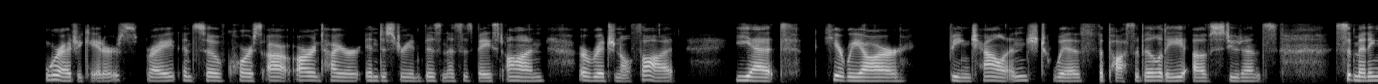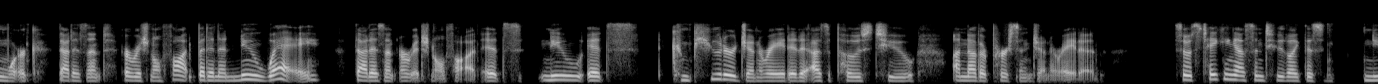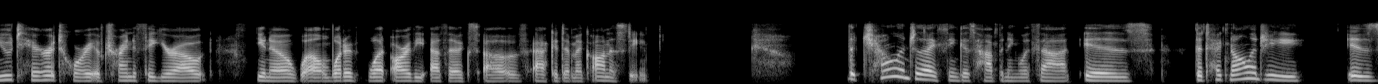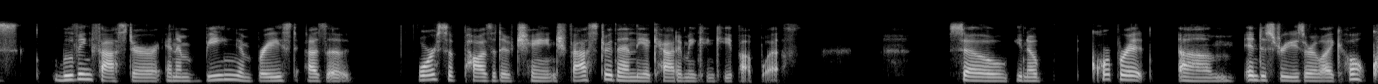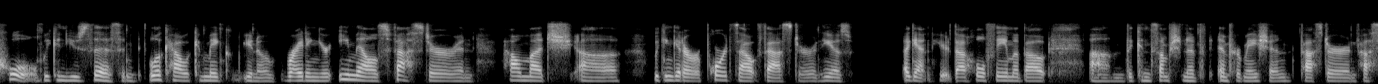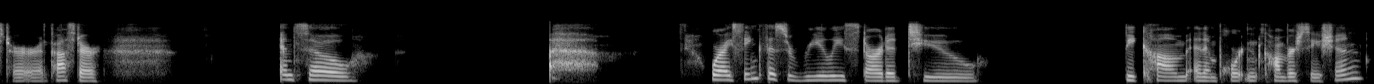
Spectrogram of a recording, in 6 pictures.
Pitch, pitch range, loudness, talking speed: 180 Hz, 165-195 Hz, -19 LUFS, 135 wpm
